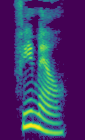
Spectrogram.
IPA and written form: ˈfiː.meɪl (Female)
